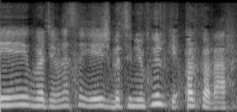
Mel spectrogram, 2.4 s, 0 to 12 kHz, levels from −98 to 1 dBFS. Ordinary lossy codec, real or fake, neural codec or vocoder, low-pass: AAC, 32 kbps; fake; codec, 16 kHz in and 24 kHz out, 0.4 kbps, LongCat-Audio-Codec, four codebook decoder; 10.8 kHz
